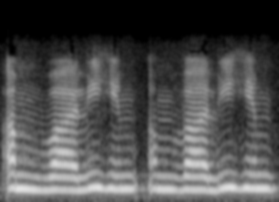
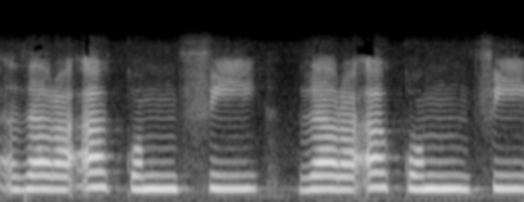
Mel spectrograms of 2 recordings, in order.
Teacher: اچھی طرح سے میم کے مخرج پر پہلے حرف کے لیے ہونٹ کو بند کیا جائے گا اور دوسرے حرف کے لیے کھولا جائے گا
